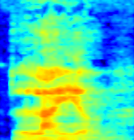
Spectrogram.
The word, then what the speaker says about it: liar: Liar. So word ends with R, so the R should be silenced here. The liar is the pronunciation.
